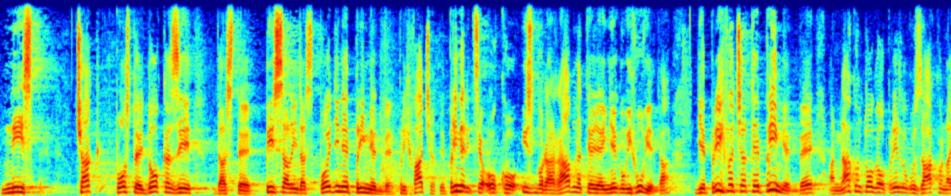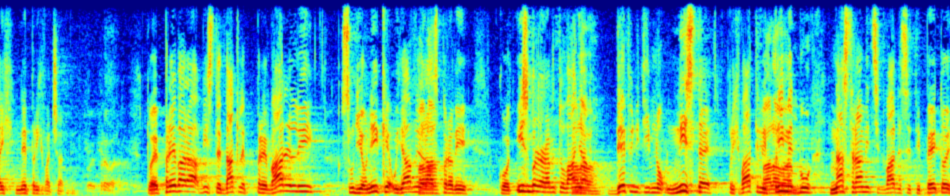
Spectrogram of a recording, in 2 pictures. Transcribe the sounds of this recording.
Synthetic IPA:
niːst̪e | t͡ʃakpo̞st̪o̞jed̪oːkazid̪ast̪epiːsalid̪aspo̞je̞d̪inepɾiːmje̞d̪be̞pɾixʋat͡ɕat̪epɾiːmje̞ɾit̪seʔo̞ko̞izbo̞ɾaɾaːʋnat̪e̞ʎaiɲe̞ɡo̞ʋixuːʋje̞t̪a | ɡd̪ʲje̞pɾixʋat͡ɕat̪e̞pɾimje̞d̪̚be̞anaːko̞nt̪o̞ɡaupɾjed̪lˠo̞ɡuzaːko̞najixnepɾixʋat͡ɕa̰t̪e | t̪oːjepɾe̞ʋaɾaʋiːst̪e̞d̪akle̞pɾe̞ʋaɾilisud̪io̞niːke̞ʔujaːʋnojɾaːspɾaʋi | ko̞d̪izbo̞ɾaɾamet̪o̞ʋaːɲad̪e̞finit̪iʋno̞niːst̪e̞pɾixʋat̪ilipɾimje̞d̪bunast̪ɾanit̪sid̪ʋaːd̪eset̪ipeːt̪oj

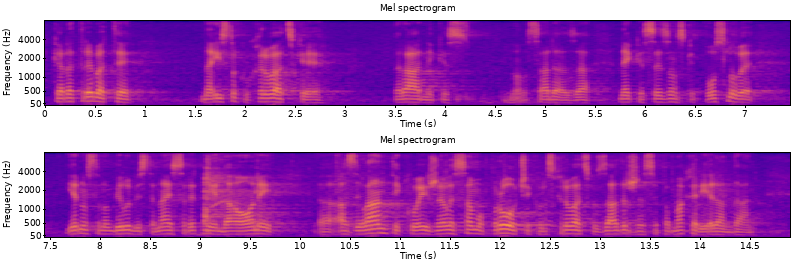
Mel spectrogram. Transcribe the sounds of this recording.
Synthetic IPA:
kad̪at̪ɾe̞bat̪e̞ | naist̪o̞kuxr̩ʋaːt̪ske̞ | ɾaːd̪nike̞ | o̰sad̪azane̞ke̞se̞zo̞nske̞po̞slˠo̞ʋe̞ | je̞d̪nost̪aʋno̞biːlibist̪e̞najsɾe̞t̪niid̪ao̞ni | a̰zilant̪iko̞jiʒe̞lesamo̞pɾo̞ːt͡ʃikɾo̞sxr̩ʋaːt̪skozad̪r̩ʒase̞pamakaɾje̞d̪and̪a̰ːn

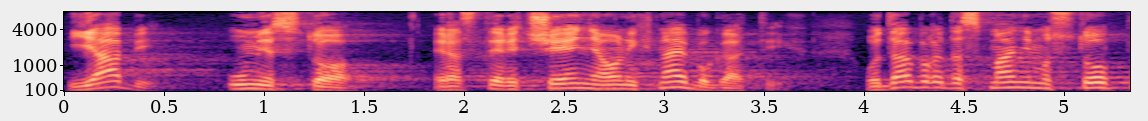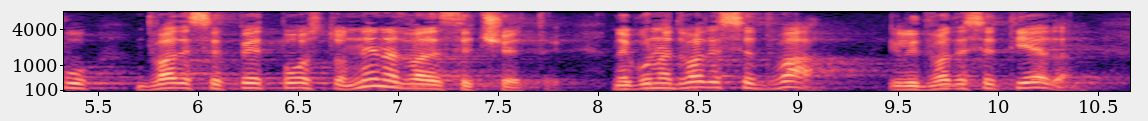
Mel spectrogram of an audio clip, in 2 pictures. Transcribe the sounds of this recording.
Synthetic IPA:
jabḭ | umje̞st̪o̞ | ɾast̪eɾe̞t͡ʃeːɲao̞nixnajbo̞ɡa̰t̪ḭḭx | od̪abɾaod̪asmaːɲimo̞st̪o̞pud̪ʋaːd̪e̞set̪̚peːt̪̚po̞st̪o̞ne̞nad̪ʋaːd̪e̞set̪t͡ʃet̪ɾḭ | ne̞ɡo̞nad̪ʋaːd̪e̞set̪̚d̪ʋa̰ː | ilid̪ʋaːd̪ese̞t̪je̞d̪a̰n

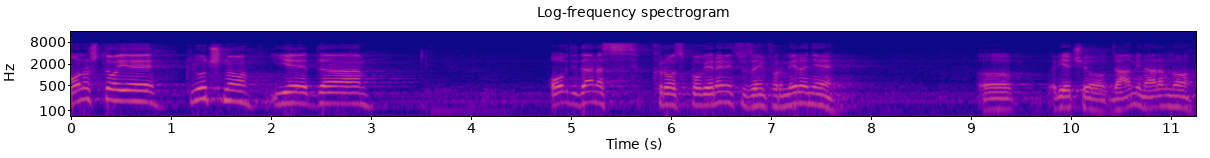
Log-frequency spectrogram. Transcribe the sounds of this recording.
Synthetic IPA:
o̞no̞ʃt̪o̞jekʎuːt͡ʃno̞jed̪a | o̞ːʋd̪je̞d̪anaskɾo̞z̥po̞ʋjeɾe̞nit̪suzainfo̞ɾmiːɾaɲe̞ | ɾje̞ːt͡ʃɛo̞d̪aːminaːɾaʋno̞

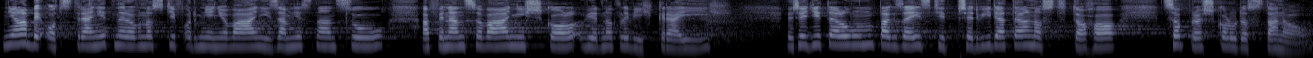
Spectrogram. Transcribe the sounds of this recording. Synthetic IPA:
mɲɛlabɪʔo̞t̪st̪ɾaɲɪt̪nɛɾo̞vno̞scɪfʔo̞dmɲɛɲo̞vaːɲiːzamɲɛst̪nant͡suːʔafɪnant͡so̞vaːɲiːʃko̞lvjɛdno̞t̪lɪviːxkɾajiːx | r̝ɛɟɪt̪ɛluːmpaɡzajɪscɪt̪̚pr̝̥ɛdviːdat̪ɛlno̞st̪ːo̞ɦo̞t͡so̞pɾo̞ʃko̞ludo̞st̪ano̞̰w

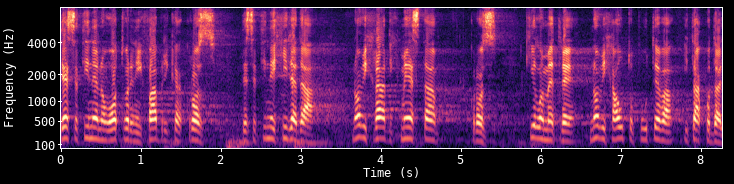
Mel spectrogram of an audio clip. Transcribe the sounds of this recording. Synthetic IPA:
d̪̥e̞se̞t̪ineno̞ʋoot̪ʋo̞ɾe̞nixfabɾikakɾo̞zd̪e̞se̞t̪inexiʎad̪a | no̞ʋixɾaːd̪nixmʲjeːst̪a | kɾo̞z̥ | kilo̞me̞t̪ɾe̞no̞ʋixaut̪o̞puːt̪e̞ʋait̪ako̞d̪aʎe

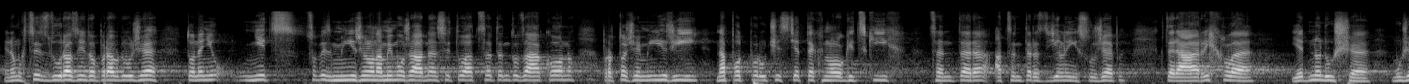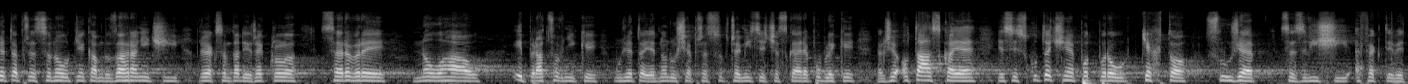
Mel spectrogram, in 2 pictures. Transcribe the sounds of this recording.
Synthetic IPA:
jɛno̞mxt͡sɪzduːɾazɲɪt̪o̞pɾavduʒɛt̪o̞nɛɲɪɲɪt͡st͡so̞bɪzmiːrɪlonamɪmo̞r̝aːdnɛːsɪt̪uat͡sɛt̪ɛnt̪o̞zaːko̞npɾo̞t̪o̞ʒɛmiːr̝iːnapo̞t̪̚po̞ɾut͡ʃɪscɛt̪ɛxno̞lo̞ɡɪt͡skiːx | t͡sɛnt̪ɛɾʔat͡sɛnt̪ɾzɟiːlɛniːxsluʒɛp | kt̪ɛɾaːɾɪxlɛjɛdno̞duʃɛmuːʒɛt̪ɛpr̥ɛsuno̞wt̪ɲɛkamdozaɦɾaɲɪt͡ʃiːppɾotoʒɛjaksɛmt̪adɪrɛkl̩sɛɾvɾɪno̞wɦawʔɪpɾat͡so̞vɲiːkɪmuːʒɛt̪ɛjɛdno̞duʃɛpr̥ɛspr̝̥ɛmiːscɛt̪̚t͡ʃɛskɛːɾɛpublɪkɪ | t̪aɡʒɛʔo̞t̪aːskajɛjɛsɪskut̪ɛt͡ʃɲɛpo̞t̪̚po̞ɾo̞wcɛxt̪o̞sluʒɛp̚sɛzviːʃiːʔɛfɛkt̪ɪvɪt̪

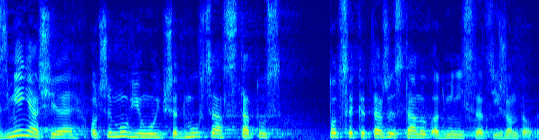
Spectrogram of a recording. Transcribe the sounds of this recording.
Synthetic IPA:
zmʲjeɲaɕɛɔt͡ʂɘmːuvʲiwmujpʂɛd̪muft̪sast̪at̪us | pɔt̪sɛkɾɛt̪aʐɘst̪anufad̪mʲiɲist̪ɾat̪sʲjiʐɔnd̪ɔ̰vɘ̰

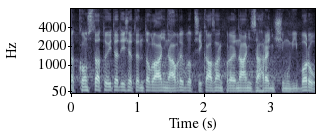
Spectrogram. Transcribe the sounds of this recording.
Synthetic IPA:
ko̞nst̪at̪ujit̪ɛdɪʒɛt̪ɛnt̪ovlaːdɲiːnaːvɾr̩ɣbɪlpr̥ɪkaːzaːnk̚pɾojɛdnaːɲiːzaɦɾaɲit͡ʃɲiːmuviːbo̞ɾu

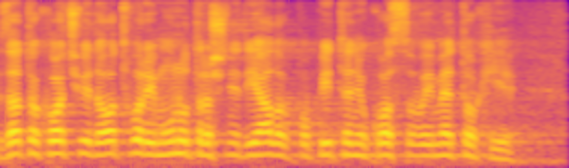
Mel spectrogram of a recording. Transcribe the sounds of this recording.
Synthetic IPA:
zat̪o̞xo̞t͡ɕued̪ao̞t̪ʋo̞ɾimunut̪ɾaʃɲid̪ialˠo̞ɡ̚po̞piːt̪aɲuko̞soʋoimet̪oxije

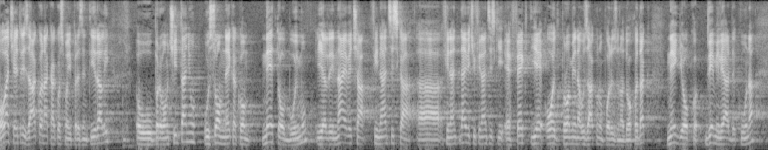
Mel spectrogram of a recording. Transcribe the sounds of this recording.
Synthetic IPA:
o̞ʋat͡ʃe̞t̪ɾizaːko̞nakako̞smo̞ipɾe̞ze̞nt̪iːɾali | upr̩ʋo̞mt͡ʃit̪aɲuusʋo̞mne̞kakʋo̞m | ne̞t̪o̞buːjmu | jelinajʋe̞t͡ɕafinant̪siska | finannaːjʋe̞t͡ɕifinant̪siskiʔefe̞kt̪je̞ʔo̞d̪pɾo̞mje̞nauzaːko̞nupo̞ɾe̞zunad̪o̞xo̞d̪ak | ne̞ɡd̪jeo̞ko̞d̪ʋiemilijaɾd̪e̞kuːna

